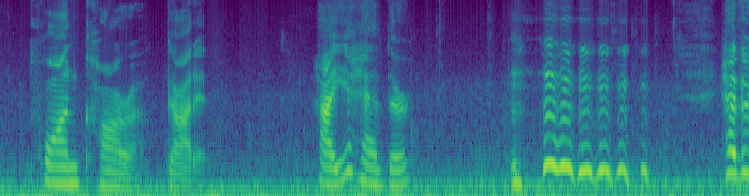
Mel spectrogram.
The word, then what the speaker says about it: Poincaré: The local authorities believe that the movement is being directed from Paris, one of its objects being to interfere with President Poincaré's visit.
